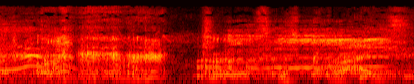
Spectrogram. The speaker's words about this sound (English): I'm going to try and get some pig sounds to go in on that bit when we do the Yeah, really make it feel like we're in a farmyard.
